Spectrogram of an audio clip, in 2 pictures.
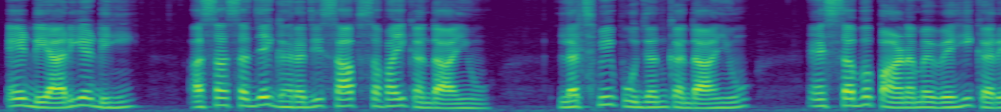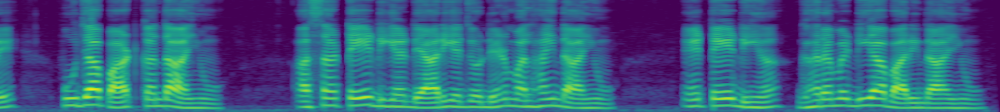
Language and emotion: Sindhi, neutral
